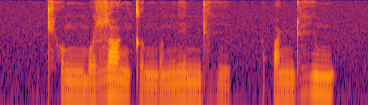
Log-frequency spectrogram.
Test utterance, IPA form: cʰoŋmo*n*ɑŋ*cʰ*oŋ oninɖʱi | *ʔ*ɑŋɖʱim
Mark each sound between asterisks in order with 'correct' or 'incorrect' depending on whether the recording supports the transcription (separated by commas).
incorrect, incorrect, correct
